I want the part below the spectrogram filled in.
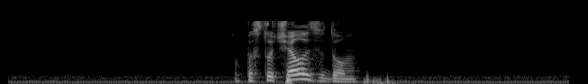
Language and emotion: Russian, neutral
